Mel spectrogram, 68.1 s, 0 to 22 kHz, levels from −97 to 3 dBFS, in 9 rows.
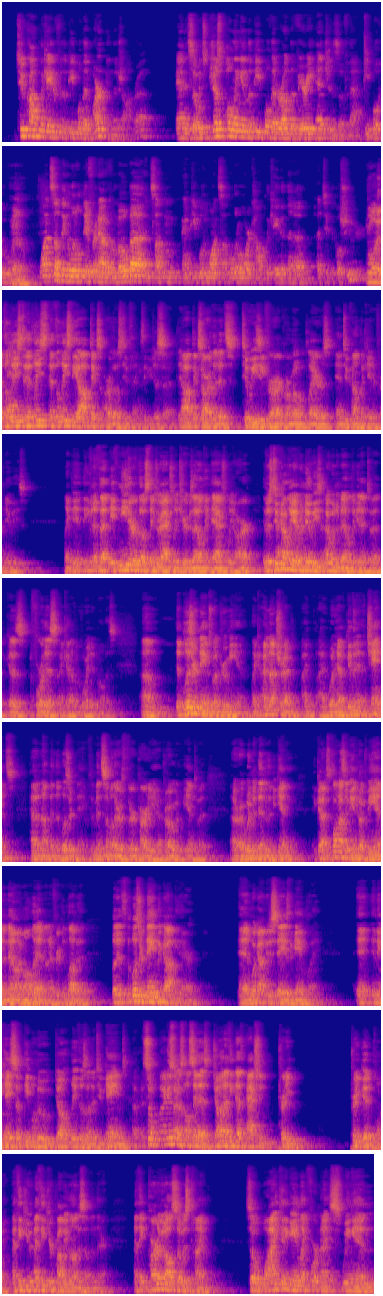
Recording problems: off-mic speech; far
room echo; noticeable; dies away in 0.7 s

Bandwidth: 15 kHz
